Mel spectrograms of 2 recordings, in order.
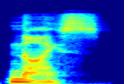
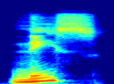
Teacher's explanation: the first word uses a short, quick vowel sound, while the second requires you to hold that e sound longer and spread your lips more widely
